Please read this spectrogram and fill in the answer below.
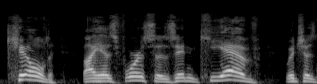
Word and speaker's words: Kiev: of uh protesters killed by his forces in Kiev which is not pronounced Kev.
